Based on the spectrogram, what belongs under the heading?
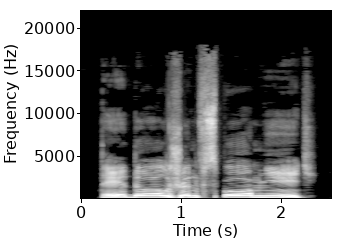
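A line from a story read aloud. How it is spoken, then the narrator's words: Yelling. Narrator (Russian): заорал Сактрик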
